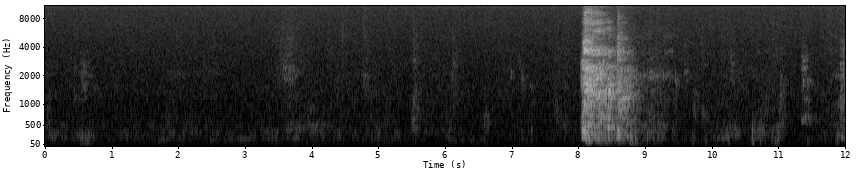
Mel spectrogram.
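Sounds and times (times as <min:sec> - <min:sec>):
loud cough: 0:08.0 - 0:09.0.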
